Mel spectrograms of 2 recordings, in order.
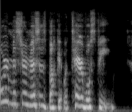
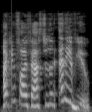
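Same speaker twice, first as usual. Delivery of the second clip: boastful cry; 6 semitones higher than usual. A narrator's reading. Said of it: "cried Grandpa George".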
